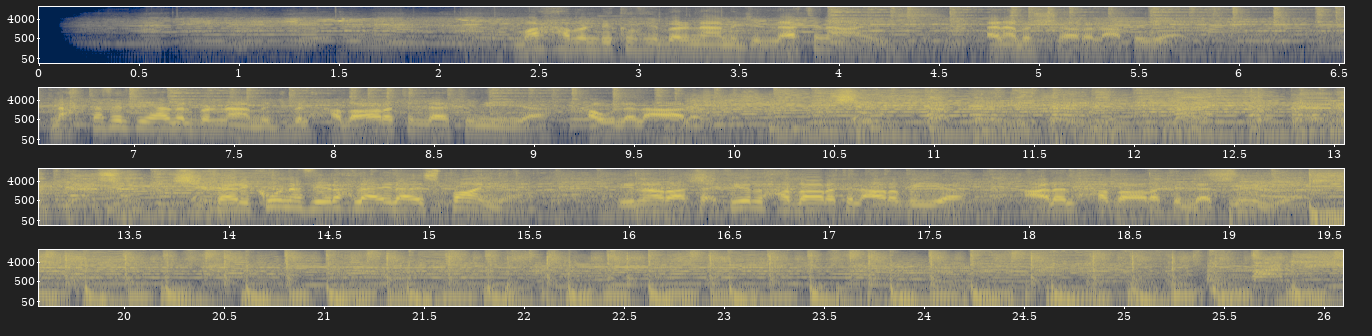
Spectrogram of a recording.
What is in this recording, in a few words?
TV Promo Arabic; LatinEyes; headshots demo vo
